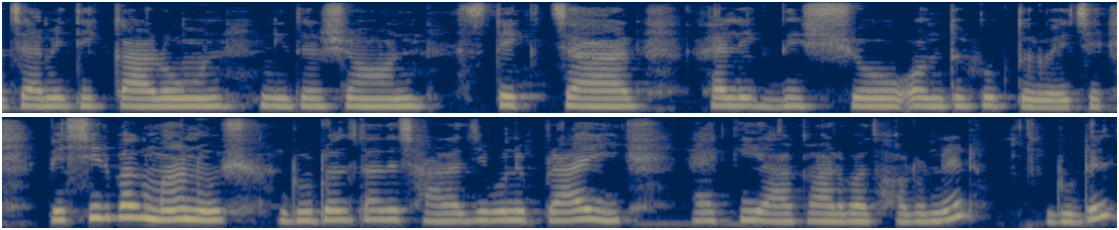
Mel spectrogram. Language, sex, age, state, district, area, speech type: Bengali, female, 18-30, West Bengal, North 24 Parganas, urban, spontaneous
